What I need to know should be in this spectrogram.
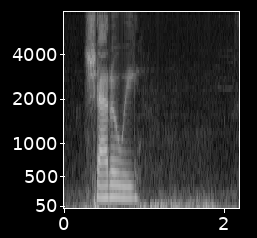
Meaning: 1. In shadow; darkened by shadows 2. Dark, obscure 3. Vague, dim, unclear, faint 4. Indulging in fancies; daydreaming
- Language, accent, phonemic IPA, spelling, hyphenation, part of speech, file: English, US, /ˈʃæd.oʊ.i/, shadowy, shad‧owy, adjective, En-us-shadowy.ogg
